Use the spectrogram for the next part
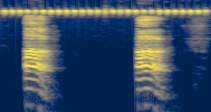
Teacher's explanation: जो जिह्वा है हमारी ये बीच में उठता है, बीच में मोटी हो जाती है, तब ये स्वर निकलता है मध्य भाग से। इसीलिए छोटा आ को मध्य स्वर भी बोलते हैं।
